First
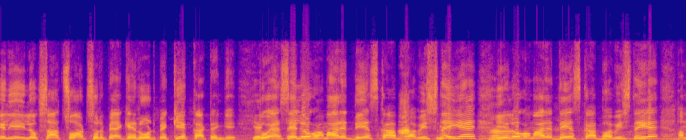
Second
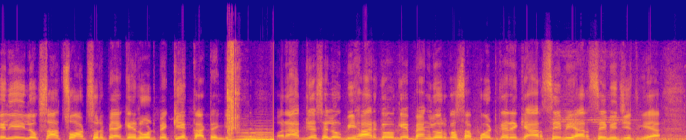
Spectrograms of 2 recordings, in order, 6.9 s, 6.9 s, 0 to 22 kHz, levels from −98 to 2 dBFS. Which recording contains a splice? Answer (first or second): second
